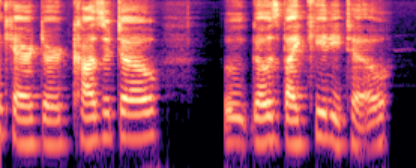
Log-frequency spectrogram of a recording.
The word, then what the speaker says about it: Kirito: So so K I R I T O. So like Kirito.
